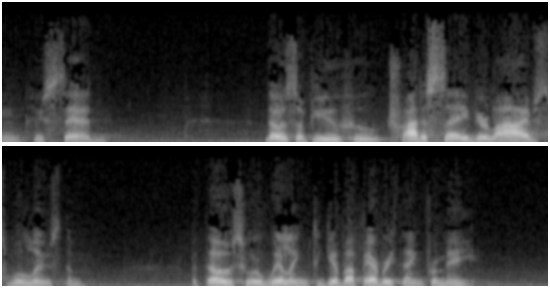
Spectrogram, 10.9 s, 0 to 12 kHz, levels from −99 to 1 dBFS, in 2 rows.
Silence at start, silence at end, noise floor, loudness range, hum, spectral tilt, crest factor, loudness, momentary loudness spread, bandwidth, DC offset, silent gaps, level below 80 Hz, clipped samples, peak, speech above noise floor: 0 s; 0.75 s; -62 dBFS; 6 LU; none; -6 dB/octave; 22 dB; -31 LUFS; 17 LU; 10.5 kHz; under 0.1%; none; -76 dBFS; under 0.1%; -10 dBFS; 30 dB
